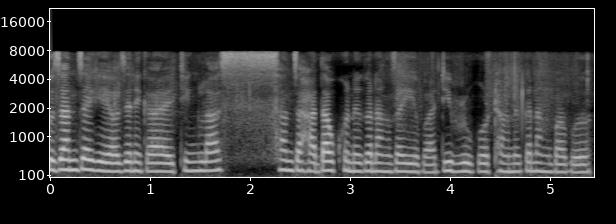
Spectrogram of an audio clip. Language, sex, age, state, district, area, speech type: Bodo, female, 30-45, Assam, Udalguri, urban, spontaneous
